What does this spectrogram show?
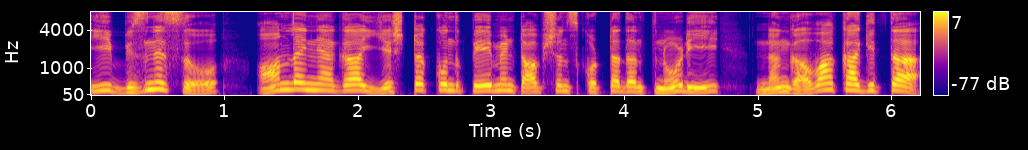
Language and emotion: Kannada, surprised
